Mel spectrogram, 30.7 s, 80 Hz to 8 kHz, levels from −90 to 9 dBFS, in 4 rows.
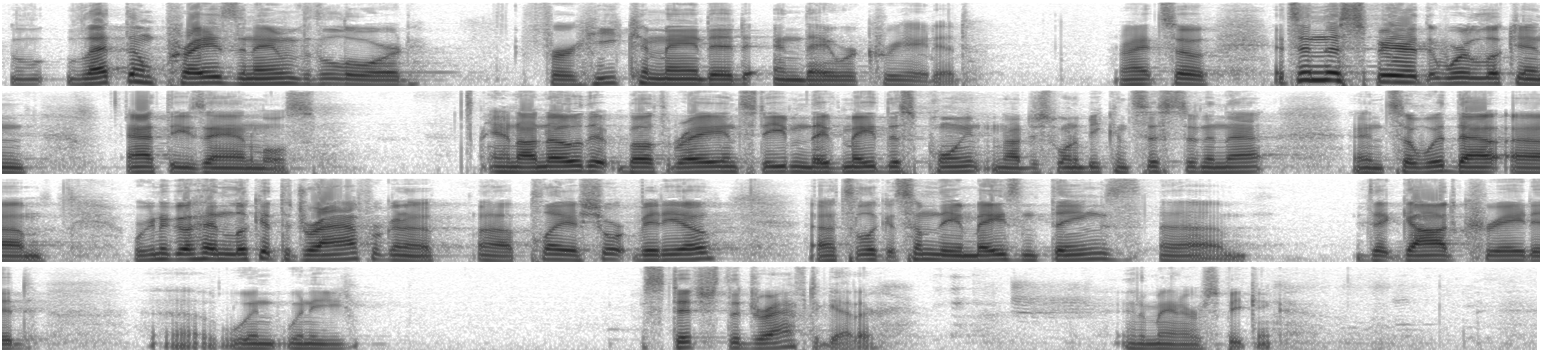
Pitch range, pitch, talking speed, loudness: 120-140 Hz, 130 Hz, 190 wpm, -14 LUFS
